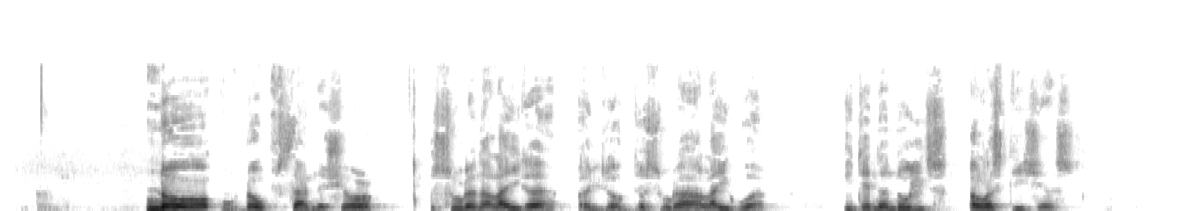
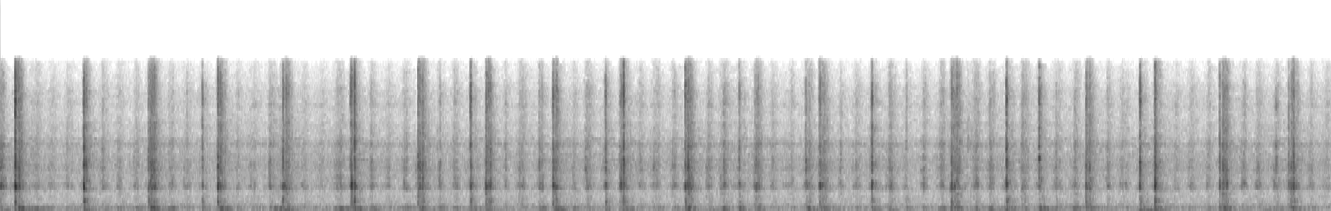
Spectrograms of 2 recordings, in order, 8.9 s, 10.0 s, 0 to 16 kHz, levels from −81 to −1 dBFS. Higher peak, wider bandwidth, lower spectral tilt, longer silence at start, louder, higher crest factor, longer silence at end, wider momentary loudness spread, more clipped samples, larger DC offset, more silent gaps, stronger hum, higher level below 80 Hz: about the same, 0 dBFS vs 0 dBFS; about the same, 11 kHz vs 12 kHz; first, -6.5 dB/octave vs -0.5 dB/octave; first, 1.1 s vs 0 s; first, -23 LUFS vs -29 LUFS; second, 24 dB vs 32 dB; first, 0.9 s vs 0 s; first, 19 LU vs 8 LU; neither; neither; neither; neither; second, -78 dBFS vs -70 dBFS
